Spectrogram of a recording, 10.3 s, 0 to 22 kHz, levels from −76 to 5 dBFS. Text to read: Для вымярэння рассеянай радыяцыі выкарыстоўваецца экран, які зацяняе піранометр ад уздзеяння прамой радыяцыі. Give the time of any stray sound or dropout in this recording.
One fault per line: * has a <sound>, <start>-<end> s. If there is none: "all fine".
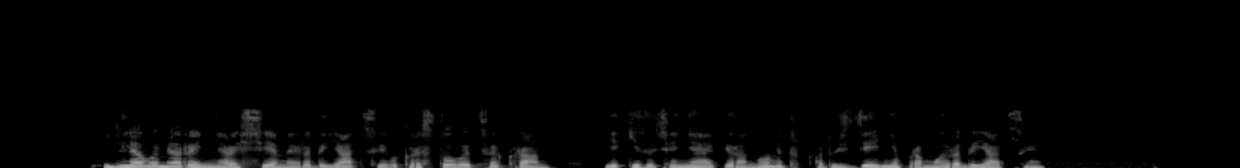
all fine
